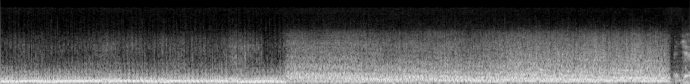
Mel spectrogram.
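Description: A propeller aircraft on its landing approach to a runway, in a 1950 film, drones loud and steady throughout with a rumbling engine tone and a shift in pitch midway.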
